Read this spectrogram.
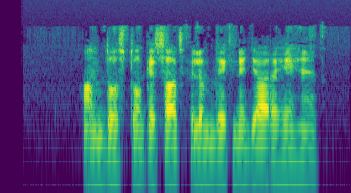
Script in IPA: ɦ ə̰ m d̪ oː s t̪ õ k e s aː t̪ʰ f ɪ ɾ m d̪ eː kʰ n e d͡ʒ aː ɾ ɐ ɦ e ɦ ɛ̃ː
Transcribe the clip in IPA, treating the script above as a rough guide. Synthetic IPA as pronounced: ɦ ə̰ m d̪ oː s t̪ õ k e s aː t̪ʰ f ɪ l m d̪ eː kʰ n e d͡ʒ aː ɾ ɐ ɦ e ɦ ɛ̃ː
